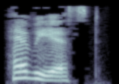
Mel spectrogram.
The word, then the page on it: heaviest: British English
